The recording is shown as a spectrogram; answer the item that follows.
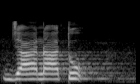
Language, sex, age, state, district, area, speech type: Sanskrit, female, 18-30, Andhra Pradesh, Eluru, rural, read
